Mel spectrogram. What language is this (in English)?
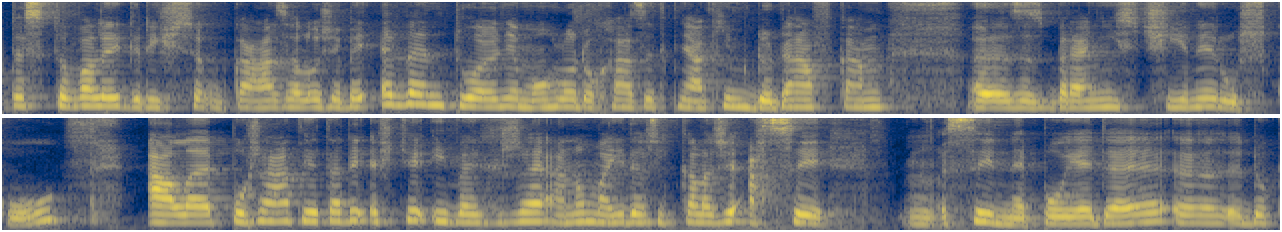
Czech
